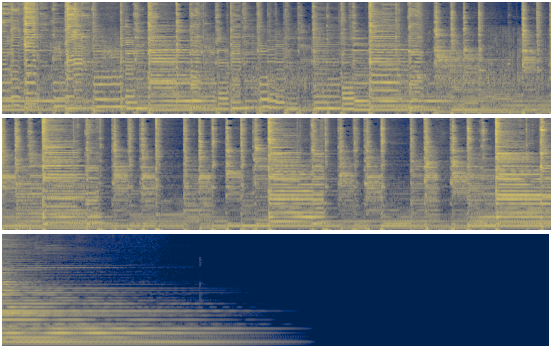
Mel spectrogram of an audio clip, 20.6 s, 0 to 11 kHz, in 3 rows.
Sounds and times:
Music: 0:00.0 - 0:17.6.

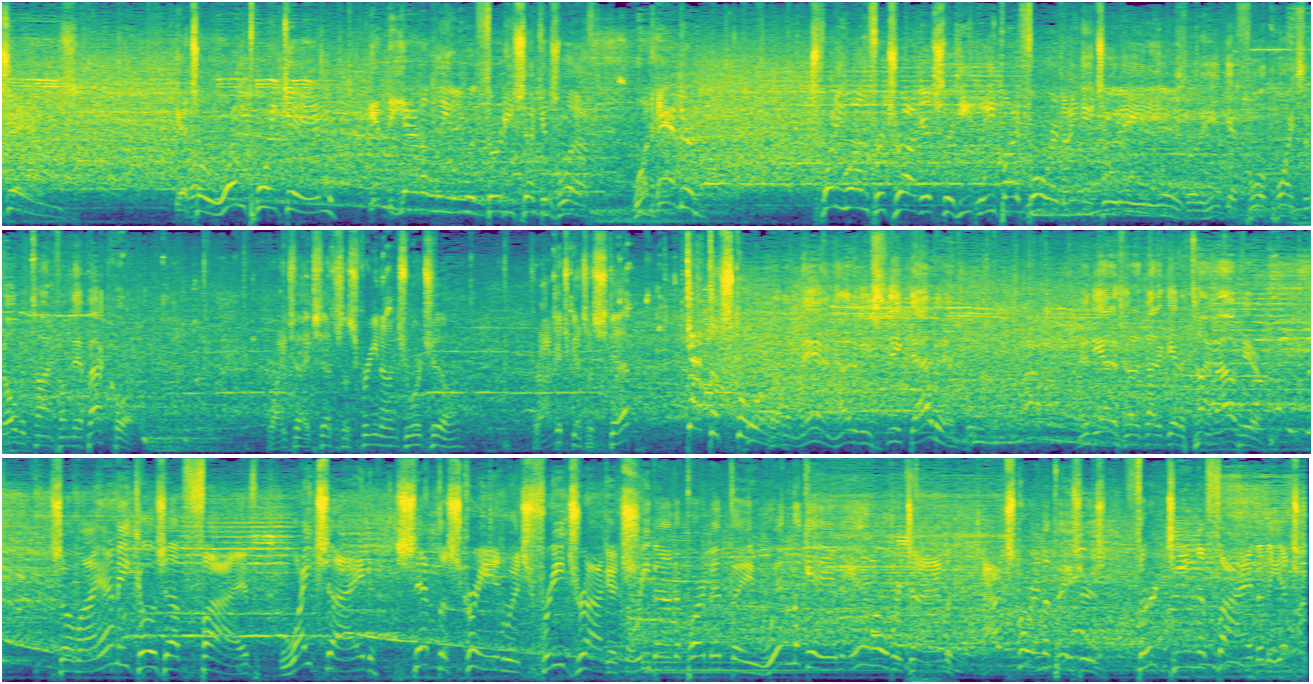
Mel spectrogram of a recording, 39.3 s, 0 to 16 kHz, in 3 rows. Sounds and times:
Speech: 0:01.8 - 0:07.2, 0:08.1 - 0:14.5, 0:15.8 - 0:17.8, 0:18.4 - 0:22.8, 0:23.9 - 0:39.2.

